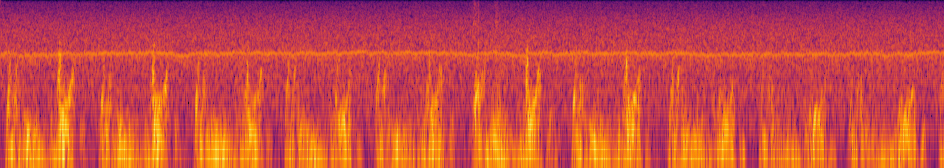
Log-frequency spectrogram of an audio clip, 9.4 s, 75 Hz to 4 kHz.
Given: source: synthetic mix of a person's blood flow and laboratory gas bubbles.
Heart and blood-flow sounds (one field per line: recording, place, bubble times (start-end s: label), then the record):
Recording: Doppler ultrasound of blood flow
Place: precordium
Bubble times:
4.71-4.82 s: bubbles
4.90-5.01 s: bubbles
From the record:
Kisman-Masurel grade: 122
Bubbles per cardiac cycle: 1 to 2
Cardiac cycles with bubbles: 10 to 50%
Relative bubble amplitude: moderate (0.250 to 0.450)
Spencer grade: 2 (many but less than half of the cardiac periods contain bubble signals, singularly or in groups)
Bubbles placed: anywhere in the cardiac cycle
